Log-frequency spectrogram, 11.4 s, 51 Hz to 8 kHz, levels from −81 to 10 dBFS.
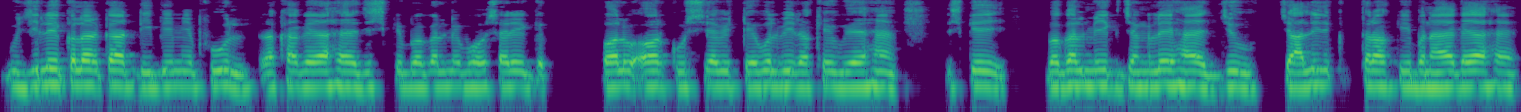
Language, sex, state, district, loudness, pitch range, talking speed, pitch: Hindi, male, Bihar, East Champaran, -17 LUFS, 155-165 Hz, 190 wpm, 160 Hz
